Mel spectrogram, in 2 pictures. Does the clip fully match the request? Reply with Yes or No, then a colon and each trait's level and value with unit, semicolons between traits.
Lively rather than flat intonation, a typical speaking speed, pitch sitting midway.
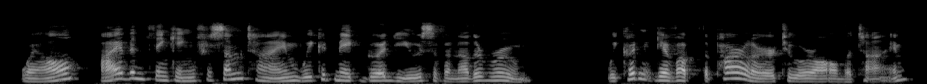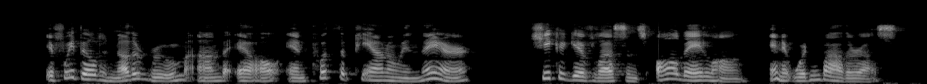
Yes: wide, 6.2 semitones; average, 170 wpm; medium, 175 Hz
